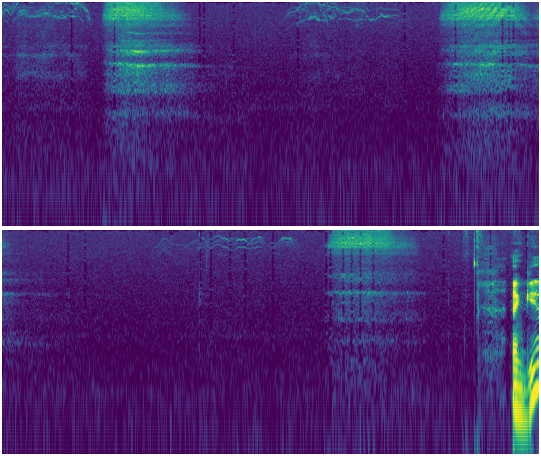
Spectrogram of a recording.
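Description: A man breathes out heavily in rhythm with an exercise.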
